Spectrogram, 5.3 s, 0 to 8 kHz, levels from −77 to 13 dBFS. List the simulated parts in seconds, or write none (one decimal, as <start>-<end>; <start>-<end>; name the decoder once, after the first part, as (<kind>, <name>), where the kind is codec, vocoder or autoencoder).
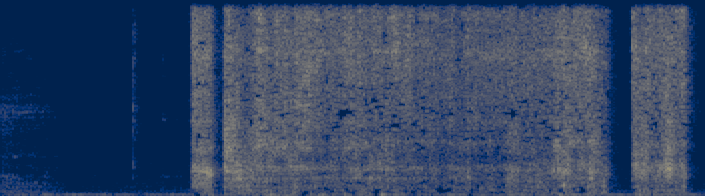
none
